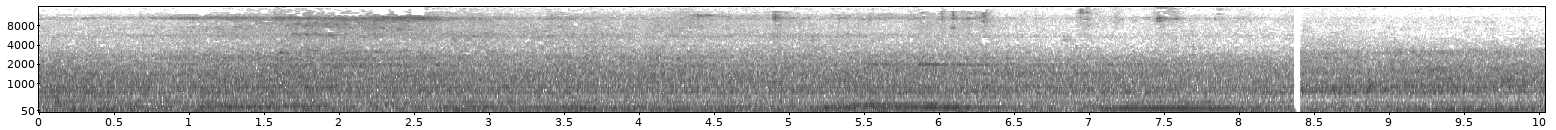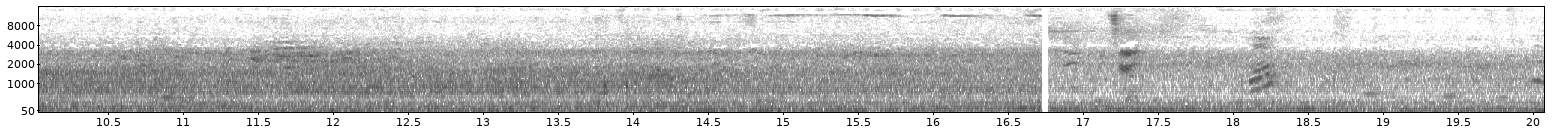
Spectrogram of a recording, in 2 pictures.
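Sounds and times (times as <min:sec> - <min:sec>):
road traffic passing: 0:00.0 - 0:20.0.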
